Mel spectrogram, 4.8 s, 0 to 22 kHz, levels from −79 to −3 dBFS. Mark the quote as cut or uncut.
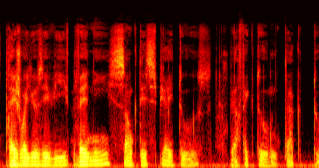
cut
